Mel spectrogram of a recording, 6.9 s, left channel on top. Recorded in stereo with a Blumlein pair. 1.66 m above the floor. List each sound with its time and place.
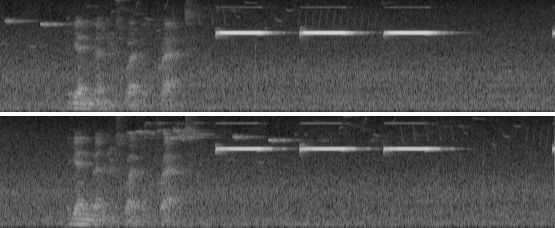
0.8 s a man speaking: 20° right, 1.2 m
2.7 s a fire alarm: 20° right, 1.3 m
